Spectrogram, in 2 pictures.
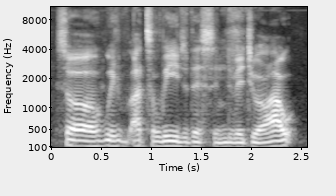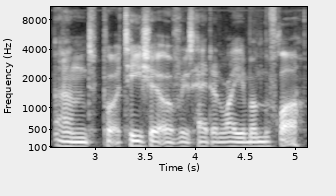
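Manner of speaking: ordinary delivery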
